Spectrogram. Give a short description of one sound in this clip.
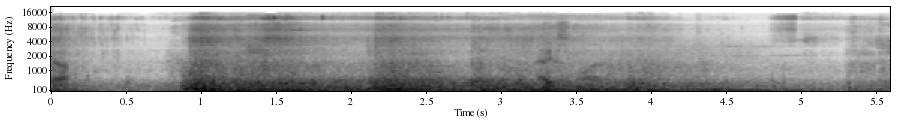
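Fire bursts and roars loudly in a series of blasts.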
